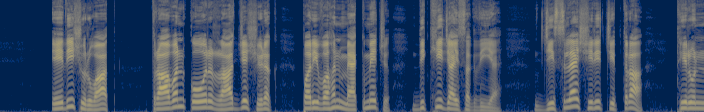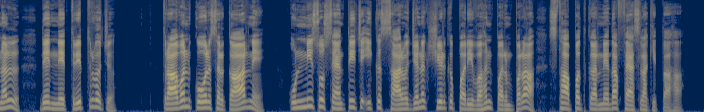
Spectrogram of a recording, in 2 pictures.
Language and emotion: Dogri, neutral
